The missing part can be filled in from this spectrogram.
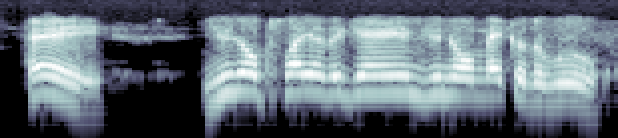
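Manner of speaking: dad's hammed-up Italian accent; mock Italian accent, jokey; horrible Italian accent. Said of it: "in a horrible Italian accent".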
